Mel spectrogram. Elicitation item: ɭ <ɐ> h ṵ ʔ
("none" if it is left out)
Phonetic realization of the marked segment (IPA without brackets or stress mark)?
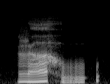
ɐ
